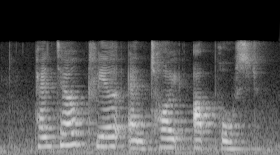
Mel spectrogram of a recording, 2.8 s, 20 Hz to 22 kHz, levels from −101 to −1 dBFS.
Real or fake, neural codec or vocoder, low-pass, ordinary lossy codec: real; none; 7.2 kHz; none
